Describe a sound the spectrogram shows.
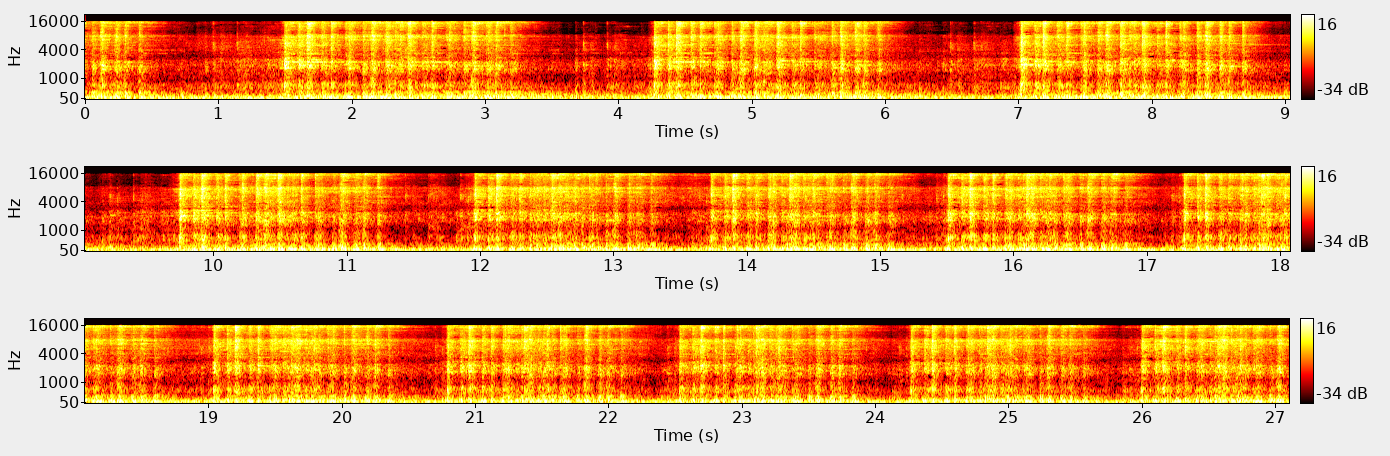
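A long freight train rumbles steadily past close by.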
